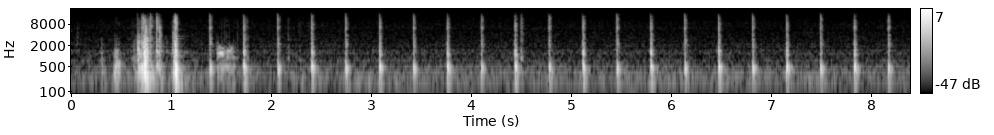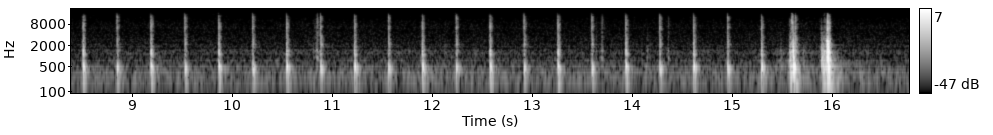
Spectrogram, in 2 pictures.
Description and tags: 20150712 car.hazard.warning.flashers
the clicks you hear after pressing the hazard button. Shure WL183 into Fel preamp, PCM M10 recorder
automobile, car, clicks, door, driving, field-recording, flashers, hazard, truck, underground, vehicle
